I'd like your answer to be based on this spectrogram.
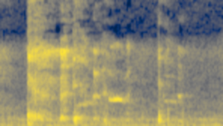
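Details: Brief burst of small, squeaky, laugh-like coughs, then another cough, brought on by laughing hard; cough after laughing.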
